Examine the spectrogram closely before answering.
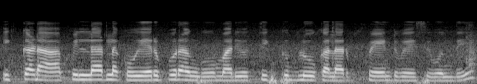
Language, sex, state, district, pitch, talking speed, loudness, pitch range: Telugu, female, Telangana, Mahabubabad, 195 Hz, 140 wpm, -13 LUFS, 185-215 Hz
